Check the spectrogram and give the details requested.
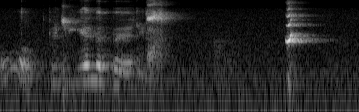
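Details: Talking pet parrot, a male that has learned a friend's cat's name, uttering a short run of speech-like warbling syllables and whistles, then a sharp squawk after a pause, indoors.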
